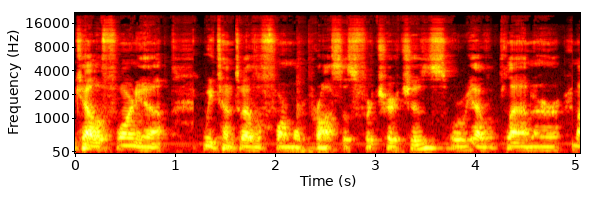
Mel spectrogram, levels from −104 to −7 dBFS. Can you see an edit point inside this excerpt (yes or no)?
no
